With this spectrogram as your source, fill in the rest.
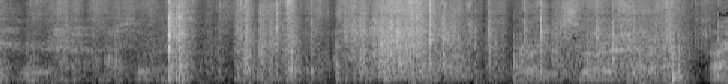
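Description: Cardboard flaps rustle and crinkle.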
